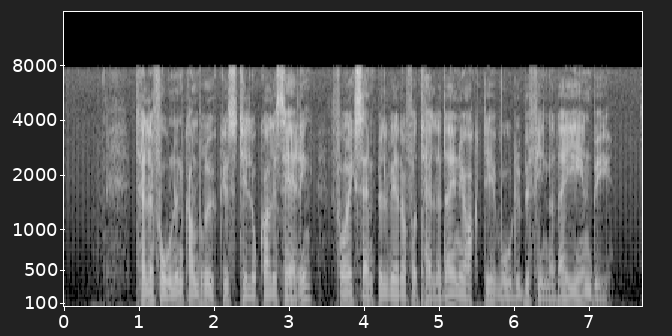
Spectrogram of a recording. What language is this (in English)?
Norwegian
